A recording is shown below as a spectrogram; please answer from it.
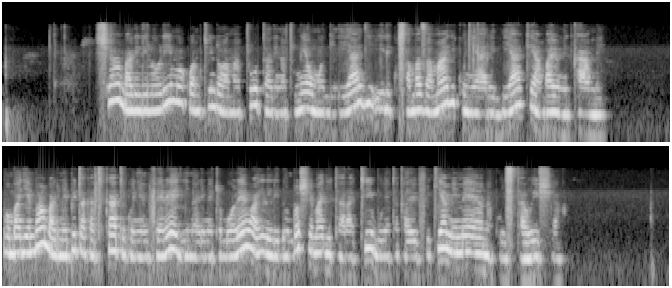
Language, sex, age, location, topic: Swahili, female, 25-35, Dar es Salaam, agriculture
